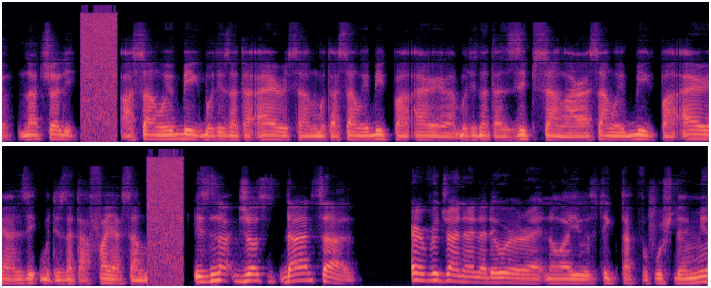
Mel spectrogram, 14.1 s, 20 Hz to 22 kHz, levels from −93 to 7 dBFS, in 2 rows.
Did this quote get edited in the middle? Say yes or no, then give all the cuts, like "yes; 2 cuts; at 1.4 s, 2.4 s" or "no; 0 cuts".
yes; 2 cuts; at 1.1 s, 8.5 s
